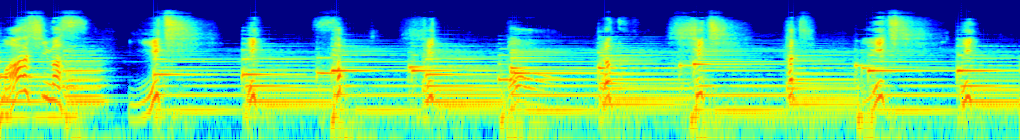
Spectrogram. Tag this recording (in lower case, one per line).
speech
music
